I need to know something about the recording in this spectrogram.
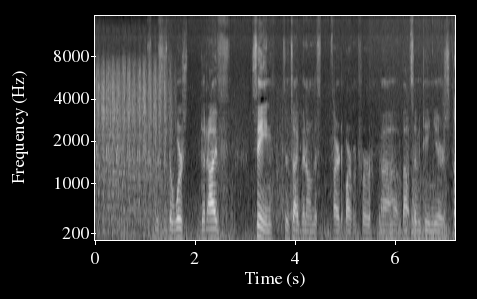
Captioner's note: helicopter nats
